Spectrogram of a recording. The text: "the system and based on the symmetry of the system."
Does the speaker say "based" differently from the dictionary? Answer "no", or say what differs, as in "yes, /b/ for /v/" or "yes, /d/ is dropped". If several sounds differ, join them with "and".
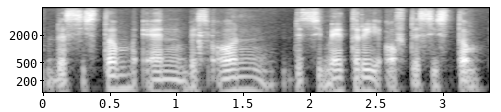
yes, /t/ is dropped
